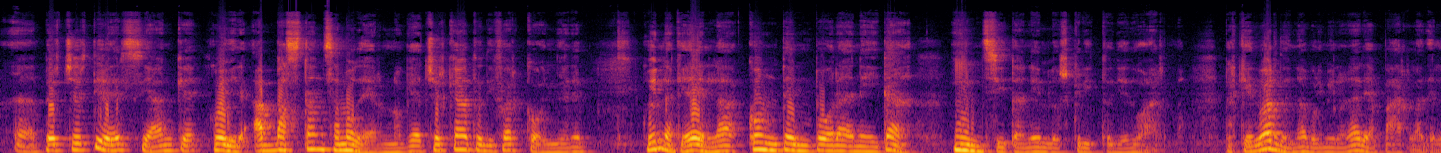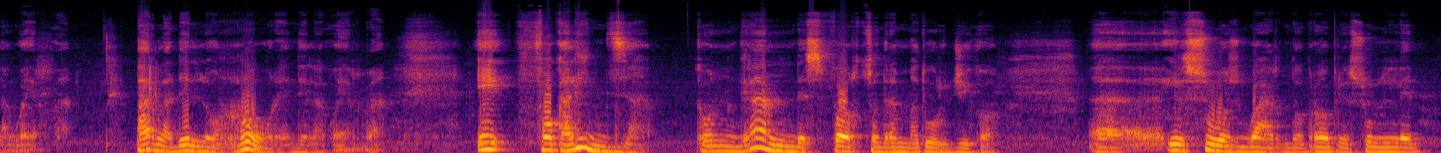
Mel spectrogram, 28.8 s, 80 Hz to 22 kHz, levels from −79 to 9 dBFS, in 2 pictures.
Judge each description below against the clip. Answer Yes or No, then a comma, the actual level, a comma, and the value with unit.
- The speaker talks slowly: Yes, slow, 100 wpm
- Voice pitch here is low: Yes, low, 130 Hz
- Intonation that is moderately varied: No, wide, 5.7 semitones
